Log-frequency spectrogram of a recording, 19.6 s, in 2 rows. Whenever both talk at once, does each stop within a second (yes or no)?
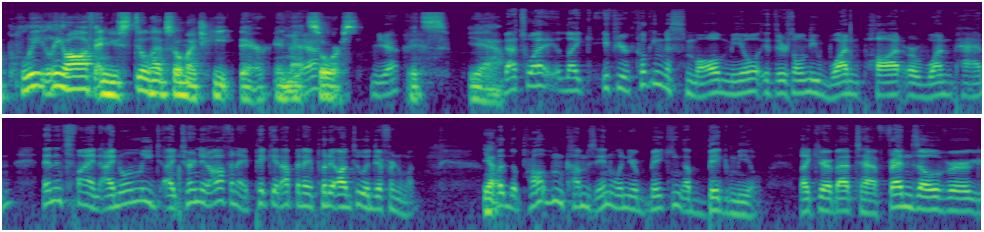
yes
